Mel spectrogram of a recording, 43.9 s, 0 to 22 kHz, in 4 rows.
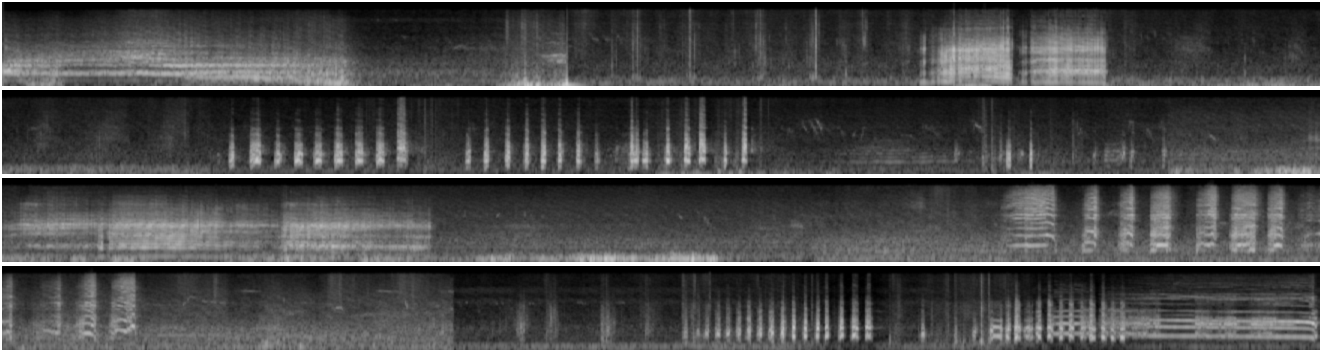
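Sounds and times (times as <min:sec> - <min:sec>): drawn-out farm animal calls: 0:00.0 - 0:02.8, 0:07.6 - 0:10.0, 0:12.8 - 0:17.3, 0:21.8 - 0:26.6, 0:28.2 - 0:36.8, 0:38.7 - 0:43.9
chickens clucking: 0:12.8 - 0:17.4, 0:18.8 - 0:21.2, 0:28.3 - 0:36.8, 0:38.6 - 0:43.9.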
